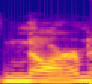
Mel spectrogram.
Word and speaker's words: NARMH: can look them up it's narm is how they pronounce it in a r mh.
